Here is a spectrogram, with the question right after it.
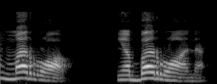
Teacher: اگر آپ سکتہ نہیں کرتے تو پھر آپ پڑھیں گے مر راک یا بر روانا، جس طرح لام کا را میں ادغام ہو جاتا ہے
